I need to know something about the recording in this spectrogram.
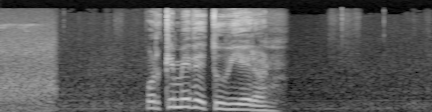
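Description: A woman speaks quietly.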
